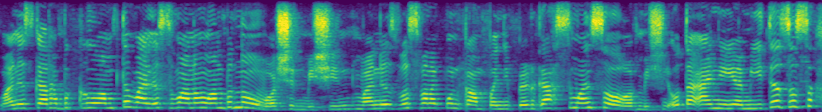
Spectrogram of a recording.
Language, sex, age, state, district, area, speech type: Kashmiri, female, 30-45, Jammu and Kashmir, Ganderbal, rural, spontaneous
